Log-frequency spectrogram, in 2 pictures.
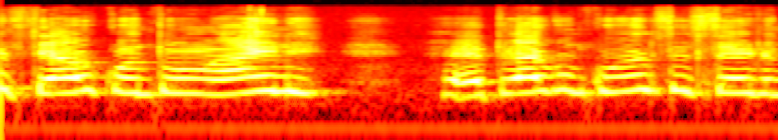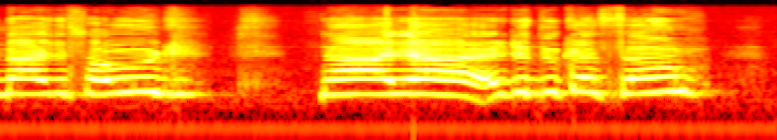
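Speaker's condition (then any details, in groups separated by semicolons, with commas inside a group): Cerebral palsy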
